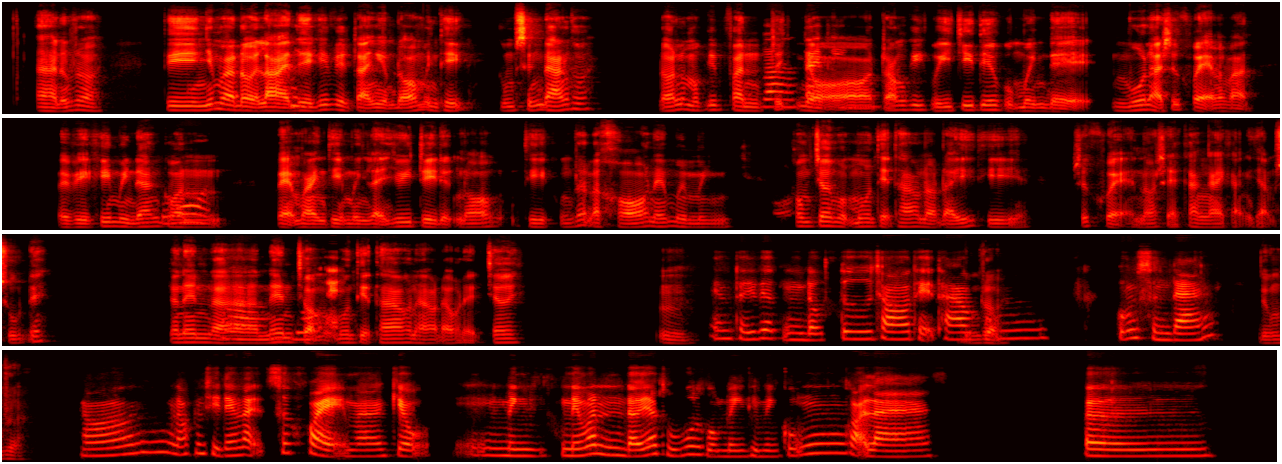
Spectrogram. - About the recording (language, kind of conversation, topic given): Vietnamese, unstructured, Bạn quyết định thế nào giữa việc tiết kiệm tiền và chi tiền cho những trải nghiệm?
- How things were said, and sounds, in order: tapping; other background noise; background speech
